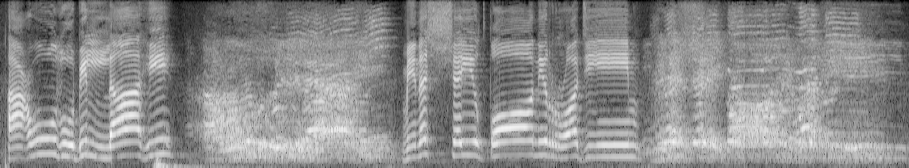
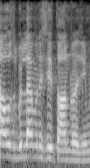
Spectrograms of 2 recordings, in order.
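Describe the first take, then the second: First: Drawn-out chanted اعوذ باللہ; sung, recite slowly with a heavy تا in الشیطان; sung, ترنم سے تلاوت; sung, slow recitation. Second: Quick اعوذ with the عین lost; عام لوگوں کی نقل; rushed careless recitation. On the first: Shown as a demonstration. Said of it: "یہ شیطان نہیں ہے بلکہ شیطان". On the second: Retold or imitated. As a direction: imitate people gabbling it. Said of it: "لوگ تو ایسے کہتے ہیں".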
